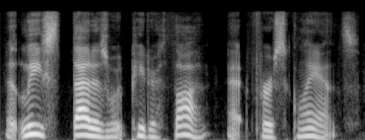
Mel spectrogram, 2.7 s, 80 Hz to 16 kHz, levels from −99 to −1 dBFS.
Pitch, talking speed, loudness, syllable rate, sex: 190 Hz, 220 wpm, -19 LUFS, 5.0 syllables/s, female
